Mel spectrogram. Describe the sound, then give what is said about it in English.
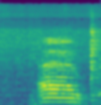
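Onions frying and being stirred in a big pan give a steady sizzle, with a brief squeaky tonal scrape in the middle and a short burst of sizzle near the end. “So now the onions are getting translucent. They're getting a little bit of colour to them,”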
